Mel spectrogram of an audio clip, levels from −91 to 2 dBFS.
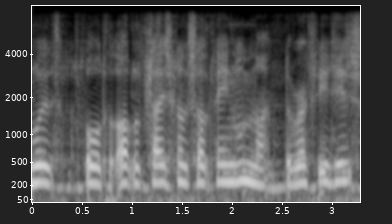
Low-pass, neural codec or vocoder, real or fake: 7.2 kHz; autoencoder, 22.05 kHz, a latent of 192 numbers a frame, VITS, trained on many speakers; fake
